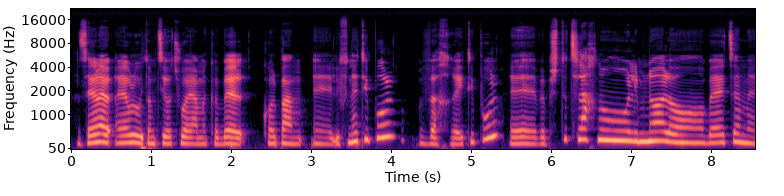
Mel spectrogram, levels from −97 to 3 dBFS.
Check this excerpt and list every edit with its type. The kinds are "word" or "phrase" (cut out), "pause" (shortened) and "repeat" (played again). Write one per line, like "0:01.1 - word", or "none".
0:05.4 - pause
